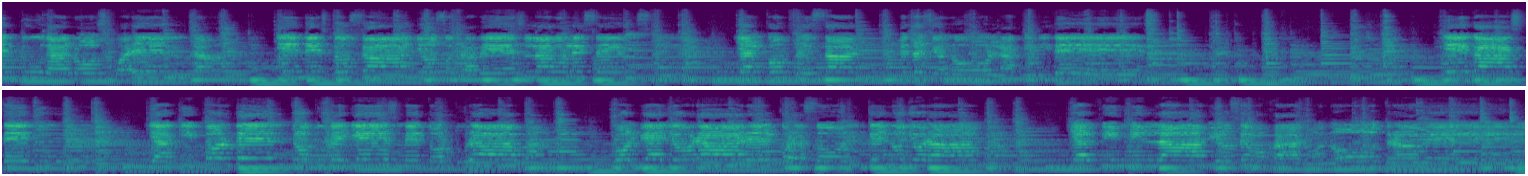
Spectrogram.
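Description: Two acoustic guitars playing a ranchera: a requinto picks a quick melodic lead line over a second guitar strumming chords with alternating bass notes.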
